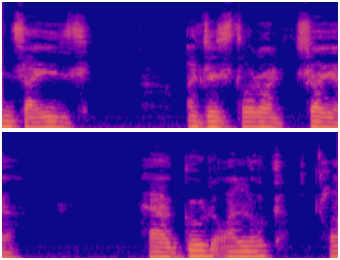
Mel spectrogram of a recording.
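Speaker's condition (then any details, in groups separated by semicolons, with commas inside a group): Cerebral palsy; talks slowly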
